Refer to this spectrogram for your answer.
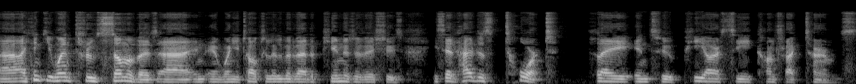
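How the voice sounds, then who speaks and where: In a strong Irish accent, a man speaks at a fairly quick pace with medium pitch and ordinary pitch variation. His tone is bright and sharp, and the background is quiet. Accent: thick Irish. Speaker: webinar moderator. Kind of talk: webinar Q&A moderation. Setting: online webinar.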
